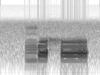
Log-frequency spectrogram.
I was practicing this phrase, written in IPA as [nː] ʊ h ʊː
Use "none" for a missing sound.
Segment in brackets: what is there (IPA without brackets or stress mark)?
m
